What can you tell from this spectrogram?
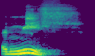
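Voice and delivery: niche softly said as "neesh", with a long ee and an sh ending; quiet teacher's model of niche as "neesh"; correct niche. Shown as a demonstration. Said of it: "It really is like niche".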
